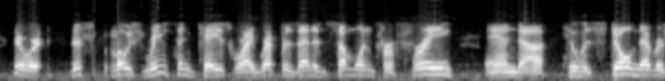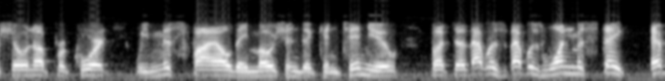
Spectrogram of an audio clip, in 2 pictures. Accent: Maryland, United States; I was born in Montgomery County. I've lived here all my life.

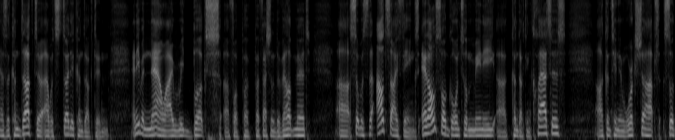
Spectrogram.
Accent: Shreveport, Louisiana, United States; Well, I was raised, of course, in Shreveport, Louisiana. My parents were older, but quite strict. We were very church-going people.

